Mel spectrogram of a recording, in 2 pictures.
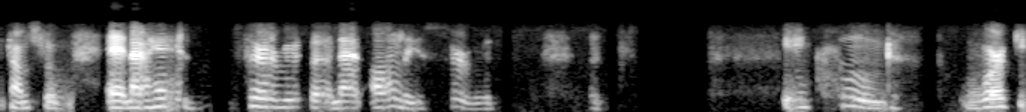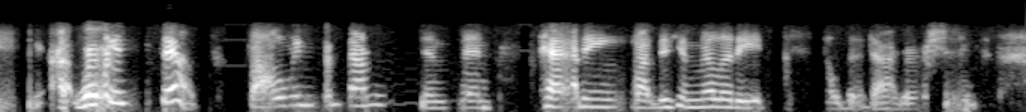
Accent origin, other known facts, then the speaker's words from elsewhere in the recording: Georgia, United States; from Georgia.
